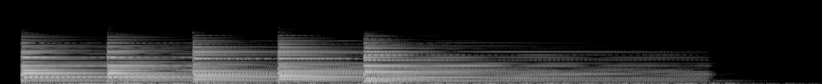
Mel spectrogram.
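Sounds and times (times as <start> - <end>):
rootless piano keyboard voicing: 0.2 - 7.4.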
